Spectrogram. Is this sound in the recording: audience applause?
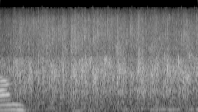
yes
